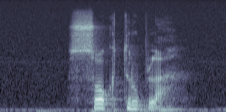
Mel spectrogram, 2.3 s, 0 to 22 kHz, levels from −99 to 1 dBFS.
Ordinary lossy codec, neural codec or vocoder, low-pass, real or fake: none; vocoder, 44.1 kHz, 128 mel bands every 256 samples, BigVGAN v2; none; fake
